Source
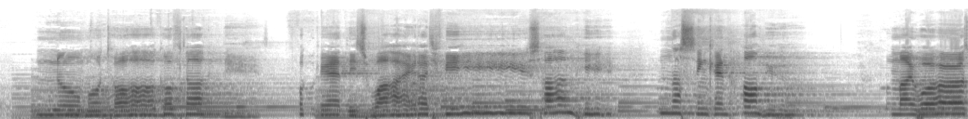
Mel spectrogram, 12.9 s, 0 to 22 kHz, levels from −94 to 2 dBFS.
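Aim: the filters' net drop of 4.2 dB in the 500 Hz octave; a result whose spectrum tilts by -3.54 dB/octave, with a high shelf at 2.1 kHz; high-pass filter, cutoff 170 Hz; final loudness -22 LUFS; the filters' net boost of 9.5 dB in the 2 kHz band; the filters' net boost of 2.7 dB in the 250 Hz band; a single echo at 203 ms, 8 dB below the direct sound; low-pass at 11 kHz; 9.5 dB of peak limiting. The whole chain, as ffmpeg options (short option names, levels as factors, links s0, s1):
-af "highpass=170,lowpass=11000,equalizer=f=250:t=o:g=8,equalizer=f=500:t=o:g=-8.5,equalizer=f=2000:t=o:g=7,highshelf=f=2100:g=8,alimiter=limit=0.237:level=0:latency=1,aecho=1:1:203:0.398,volume=1.33"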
